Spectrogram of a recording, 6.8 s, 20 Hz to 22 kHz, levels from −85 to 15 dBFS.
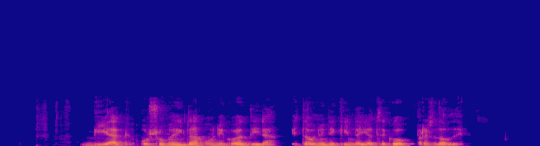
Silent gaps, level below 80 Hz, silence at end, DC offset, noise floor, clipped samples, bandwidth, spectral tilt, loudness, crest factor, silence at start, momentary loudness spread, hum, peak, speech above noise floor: none; -60 dBFS; 0.95 s; under 0.1%; -74 dBFS; under 0.1%; 7 kHz; -8 dB/octave; -24 LUFS; 18 dB; 1.05 s; 11 LU; none; -6 dBFS; 51 dB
